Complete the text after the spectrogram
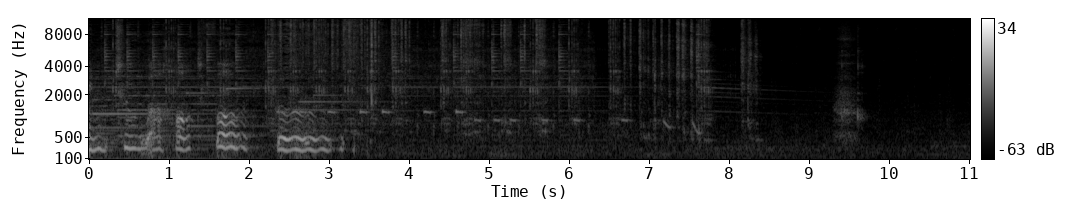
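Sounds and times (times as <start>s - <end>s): clockwork ticking and clicking: 0.0s - 9.0s.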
